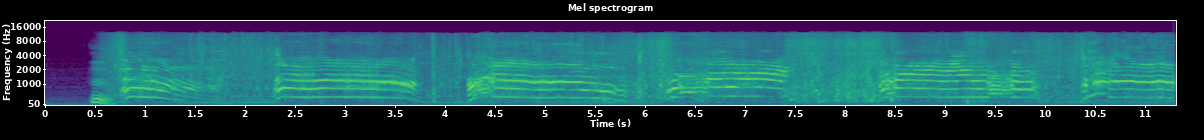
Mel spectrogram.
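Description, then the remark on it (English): Drawn-out, anguished wails rise and fall in repeated bursts over a constant wash of splashing, churning water, loud throughout, like someone thrashing and howling in a vat; a PA announcer being dumped into a vat of boiling water. “PA announcer was taken care of, dumped in a vat of boiling water.”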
